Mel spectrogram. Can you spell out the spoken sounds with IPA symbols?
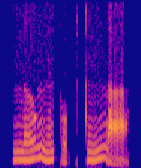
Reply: nəʊ̯ ŋẽko̰k tĩŋa̰

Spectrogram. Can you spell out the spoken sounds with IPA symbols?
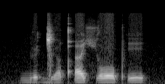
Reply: bʉ˧˥˧ɡ͡ǀy˩˧ qʼe˧˥˧ çoː˧˥˧pʼi˧˥˧

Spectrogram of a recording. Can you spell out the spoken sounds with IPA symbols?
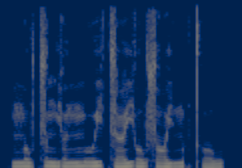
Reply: n̪o˨˧wt͡sʊ˧ŋjɵ˨˧n muː˨˧j t͡sœː˨˥jo˨˧w sɔː˧jn̪ʊ˥k̚t̪ʰo˨˥w

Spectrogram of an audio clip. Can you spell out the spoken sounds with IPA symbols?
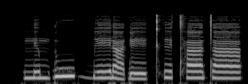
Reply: nɪ˨mɗuː˦ ɡ͡beː˦ɾã˨ɗeː˨ kʰɪ˦ tʰã˦tã˦

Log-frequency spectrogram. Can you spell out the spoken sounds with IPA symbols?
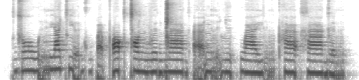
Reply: d͡zoːwḭrjæc jḛɡoɡpæ̰ pʼɒʔ ǀɒɲveɡ ŋ͡ǁæːɡʔæ̰ɲrḭʎ iʔpwæːjḭrpʰæːʔ xæːɡer

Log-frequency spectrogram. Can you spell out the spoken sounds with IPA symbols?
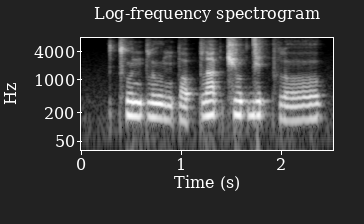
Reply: tʰu˧npluː˨˩ŋ pɔ˨˩ʔ pla˥˩k̚t͡ɕu˦˥ʔdi˦˥t̚ pʰloː˦˥

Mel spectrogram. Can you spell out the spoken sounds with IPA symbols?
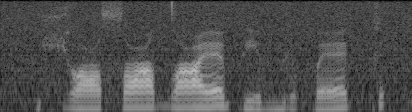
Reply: çɔː˩sˤʊː˧˥ dˤɛː˧˥pʲe˩ bʲɔ˩pɛ˧˥k

